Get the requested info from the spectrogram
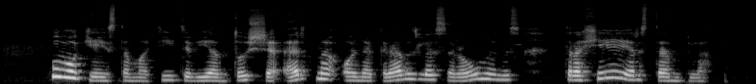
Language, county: Lithuanian, Vilnius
